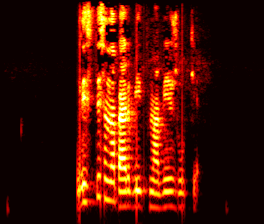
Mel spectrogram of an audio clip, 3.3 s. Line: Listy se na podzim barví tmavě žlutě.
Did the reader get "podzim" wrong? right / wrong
wrong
